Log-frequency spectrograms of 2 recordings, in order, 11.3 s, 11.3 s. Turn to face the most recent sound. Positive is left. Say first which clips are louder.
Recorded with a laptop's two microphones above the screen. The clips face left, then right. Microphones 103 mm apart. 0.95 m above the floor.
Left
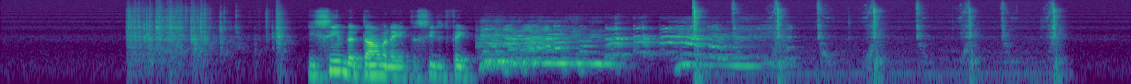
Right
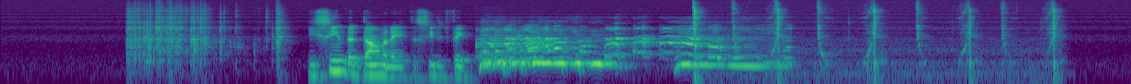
# right 7 dB
turn(degrees=-65)  # may be behind; listen again after turning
